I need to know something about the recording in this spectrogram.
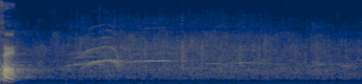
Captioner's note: attendees cheering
